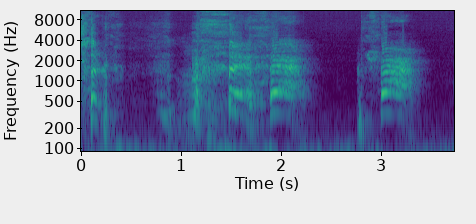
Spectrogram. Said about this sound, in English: I got Whoopi's smoker's cough just by impersonating her.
